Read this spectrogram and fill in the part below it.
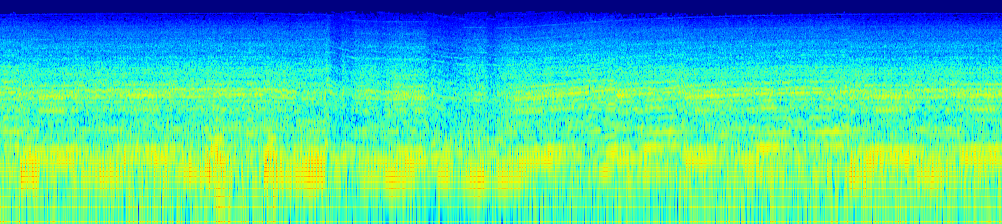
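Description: A racing car engine screams at high revs, dropping in pitch as it slows for corners and rising again as it speeds up.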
